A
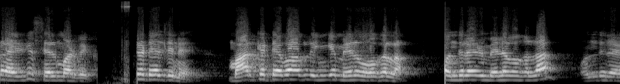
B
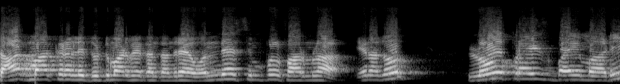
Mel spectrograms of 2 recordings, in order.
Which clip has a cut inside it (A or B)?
A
